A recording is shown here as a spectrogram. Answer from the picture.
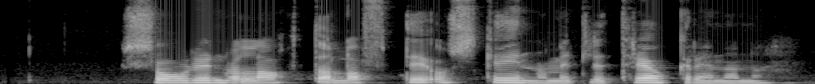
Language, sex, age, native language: Icelandic, female, 30-39, Icelandic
